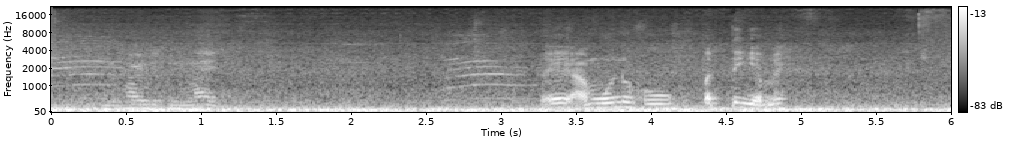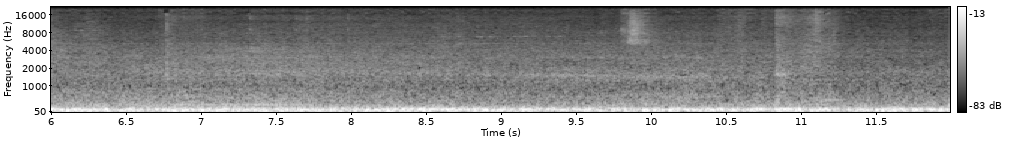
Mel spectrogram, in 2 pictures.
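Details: Newborn kittens sleeping together after milk feeding give thin, high mews with rich harmonics: a short burst early on, then a cluster of wavering, rising-falling cries near the fourth second, over a steady low hum, with quiet stretches after.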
